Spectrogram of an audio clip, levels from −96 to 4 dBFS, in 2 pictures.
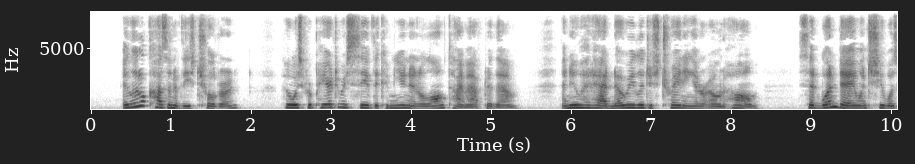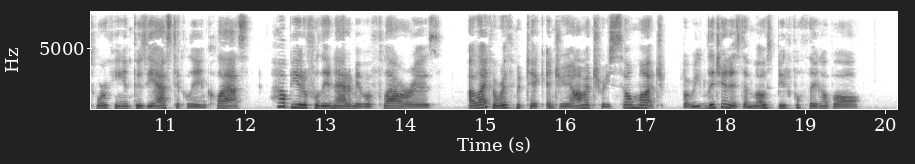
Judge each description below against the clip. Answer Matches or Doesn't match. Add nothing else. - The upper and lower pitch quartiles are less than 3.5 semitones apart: Doesn't match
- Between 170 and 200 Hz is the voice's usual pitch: Matches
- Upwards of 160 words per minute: Matches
